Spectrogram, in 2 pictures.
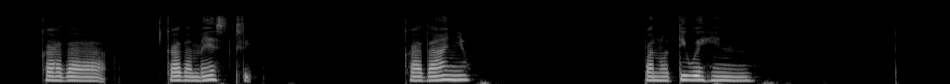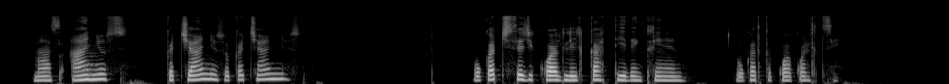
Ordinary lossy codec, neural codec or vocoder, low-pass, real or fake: none; vocoder, 22.05 kHz, 80 mel bands, Vocos; 9.9 kHz; fake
